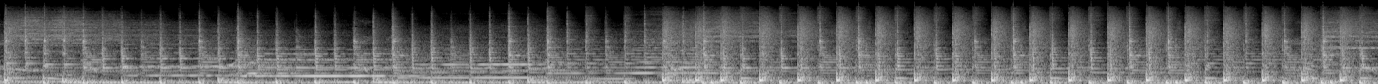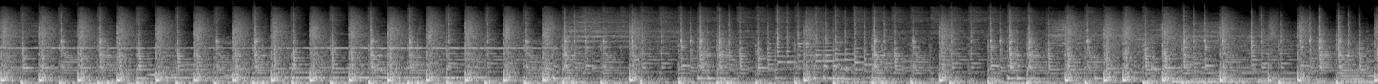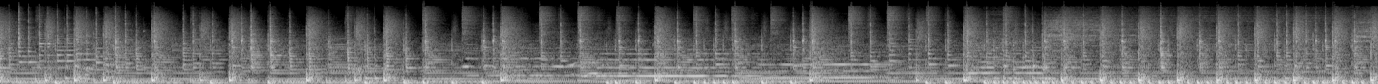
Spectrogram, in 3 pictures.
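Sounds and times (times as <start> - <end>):
shamisen samurai rock music: 0.0 - 41.3.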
